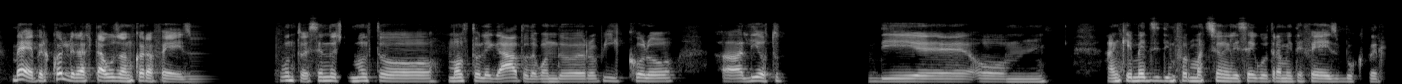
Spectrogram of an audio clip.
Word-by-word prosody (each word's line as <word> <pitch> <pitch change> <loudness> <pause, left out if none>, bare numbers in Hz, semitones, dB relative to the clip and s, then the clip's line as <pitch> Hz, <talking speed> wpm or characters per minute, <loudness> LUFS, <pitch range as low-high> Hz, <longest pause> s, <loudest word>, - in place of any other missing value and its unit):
Beh, - - +7
per - - 0
quello 255 0 +4
in 170 - +3
realtà 155 -1 +5
uso 165 -1 +4
ancora 150 0 +3
Facebook. 120 -2 -1 0.7
Appunto, 180 -4 -2
essendoci 170 +5 0
molto 145 -3 -1
molto 160 +1 0
legato 150 +1 +2
da 130 -1 -2
quando 135 0 -3
ero 135 +1 -2
piccolo, 150 -1 -3 0.5
uhm, 140 0 +2
lì 170 +3 +1
ho 160 - +2
tutti, 165 -2 -10 0.8
quindi 135 -2 -1
ho 130 +1 -5
mhmm, 125 0 -8 0.6
anche 160 +3 +2
i - - 0
mezzi 170 0 +2
di 160 - -4
informazione 165 -1 0
li 145 -1 0
seguo 145 -1 -1
tramite 145 -1 -2
Facebook 135 -2 -2
perché 130 -1 -8
145 Hz, 145 wpm, -21 LUFS, 135-160 Hz, 0.8 s, Beh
